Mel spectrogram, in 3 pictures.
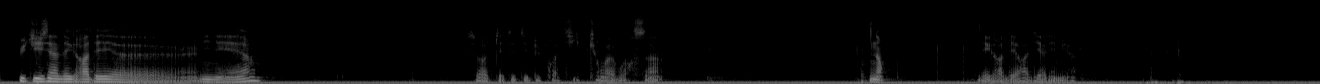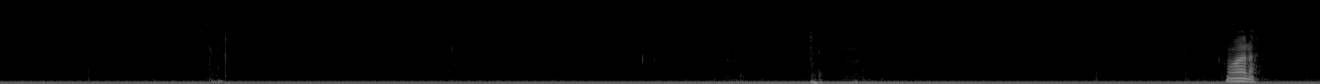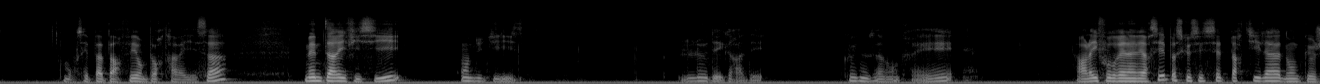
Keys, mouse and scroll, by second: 0.5 click, 3.3 click, 5.7-9.2 drag, 9.6 click, 11.9-15.9 ctrl+drag, 16.4-18.3 drag, 18.8-20.8 drag, 21.4 KP_Subtract, 23.1-26.1 drag, 26.1 middle click, 28.1 middle click, 29.4 click, 29.9 middle click, 31.5 click, 32.7 middle click, 33.5 click, 35.7-37.7 drag.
